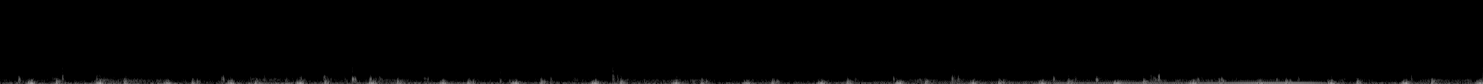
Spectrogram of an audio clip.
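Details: Soft, low thumps at roughly 80 a minute under a faint steady hum, recorded with a 3Dio binaural microphone during an ASMR livestream; a muffled heartbeat.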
